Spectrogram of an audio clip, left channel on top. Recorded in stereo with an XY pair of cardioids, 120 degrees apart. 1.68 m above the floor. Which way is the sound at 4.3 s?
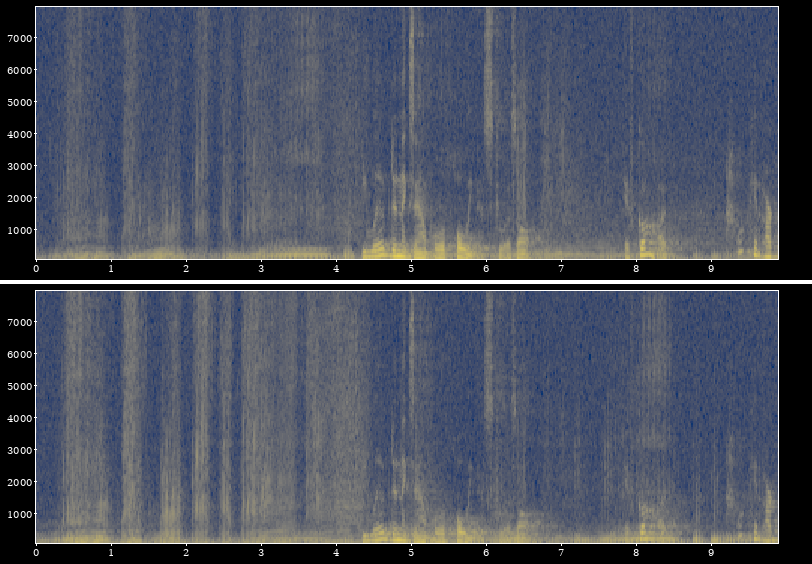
30° left.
